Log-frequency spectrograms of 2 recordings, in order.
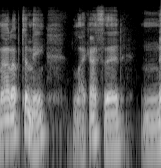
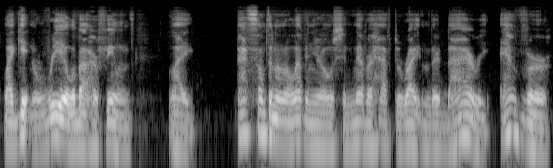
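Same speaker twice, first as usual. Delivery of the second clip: ordinary talk, nothing marked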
